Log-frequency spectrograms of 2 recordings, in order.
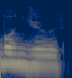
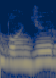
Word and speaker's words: bonjour: पर वो बोंजूर होता नहीं है, उसमें एन साइलेंट होता है। एन की जो आवाज़ निकालनी होती है वो होती है नाक से निकालनी होती है, उसको हमें ऐसे बोलना होता है, बजूर बजूर। एन जो है वो साइलेंट होता है और उसकी नाक से।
